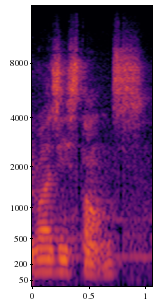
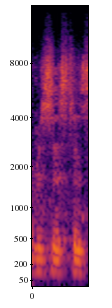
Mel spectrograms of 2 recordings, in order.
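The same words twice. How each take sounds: First: It is said with a strong French accent. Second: It is said with a plain English accent. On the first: The speaker calls it wrong. "they'll say resistance" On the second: The speaker calls it right. "instead of resistance"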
